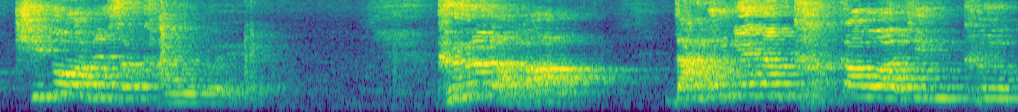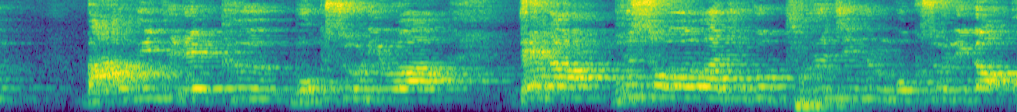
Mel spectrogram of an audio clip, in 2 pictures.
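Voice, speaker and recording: A man's voice: very high voice, fairly bright tone, slight background noise. A male pastor preaching a sermon, telling a story and firing rhetorical questions at the congregation. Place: church sanctuary. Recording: echoey sanctuary, mic far off.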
